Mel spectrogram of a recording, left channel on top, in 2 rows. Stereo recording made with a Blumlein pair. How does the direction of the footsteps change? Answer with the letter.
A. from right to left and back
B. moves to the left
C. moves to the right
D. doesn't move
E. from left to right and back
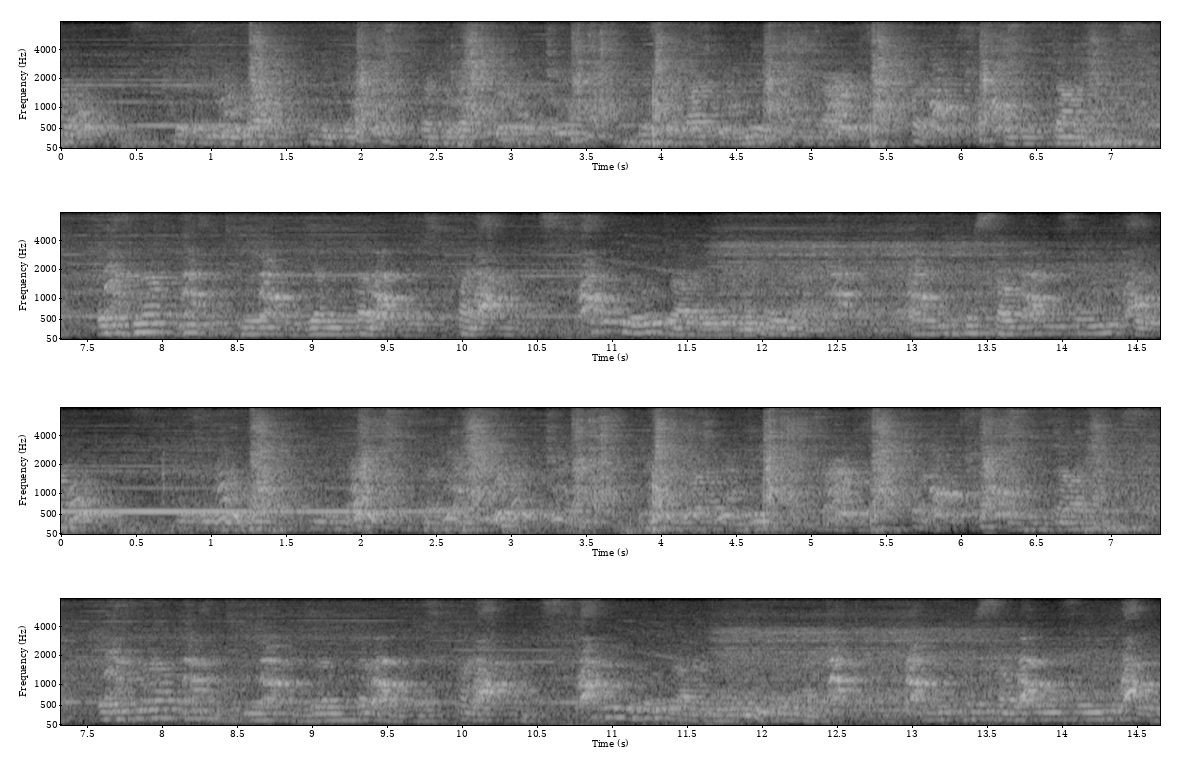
E.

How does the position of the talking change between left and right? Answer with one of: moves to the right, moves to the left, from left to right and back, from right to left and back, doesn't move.
doesn't move.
